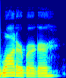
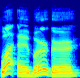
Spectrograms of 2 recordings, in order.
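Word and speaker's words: Whataburger: yeah we pronounce it Water Burger like water Like Water Burger but it's what a burger you know but we say Water Burger so if you're local you would say Water Burger that's all I saw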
